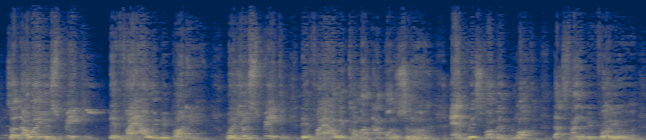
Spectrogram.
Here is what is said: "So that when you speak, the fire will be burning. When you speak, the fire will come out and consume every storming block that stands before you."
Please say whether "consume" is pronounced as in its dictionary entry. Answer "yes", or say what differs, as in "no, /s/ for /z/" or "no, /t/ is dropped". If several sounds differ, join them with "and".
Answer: no, /m/ is dropped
